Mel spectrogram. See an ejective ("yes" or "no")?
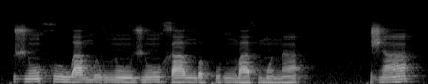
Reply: no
